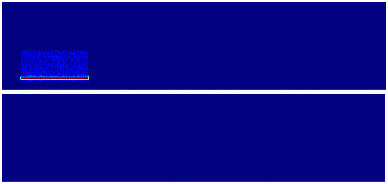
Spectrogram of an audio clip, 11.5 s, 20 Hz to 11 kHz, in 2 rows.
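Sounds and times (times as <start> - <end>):
college switchboard answering system electronic beep: 0.3 - 1.3.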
